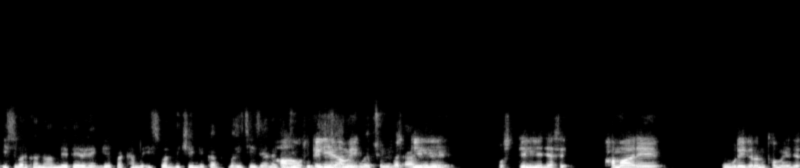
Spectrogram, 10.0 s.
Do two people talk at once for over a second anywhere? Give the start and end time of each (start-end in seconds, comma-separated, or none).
3.5-5.6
